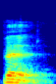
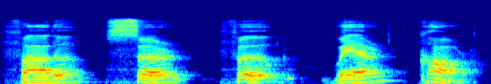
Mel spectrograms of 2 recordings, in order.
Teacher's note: No, you are going to iron your clothes. Okay, now R is not pronounced in a standard British English when the next sound is a consonant sound,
